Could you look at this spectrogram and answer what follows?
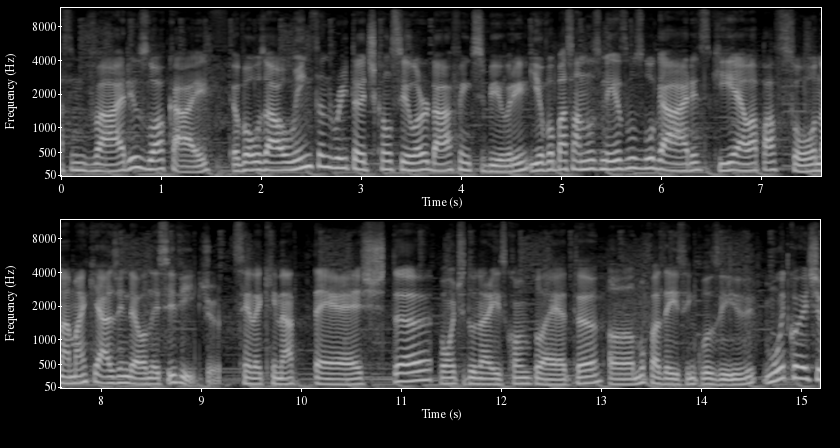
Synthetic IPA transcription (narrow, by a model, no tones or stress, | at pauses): asẽj̃vaɾiʊzlokajs | ewvowuzaɾʊlĩnt̪õnɾit̪ɐt͡ʃkõsiloɾd̪ɐfẽtsbiwɾiɪewvowpasaɾnʊzmezmʊzluɡaɾɪskɪɛlɐpasonɐmakiaʒẽj̃d̪ɛlɐnesɪvḭd͡ʒɪʊ̰sẽnd̪ʊakʰinɐt̪ɛʃt̪ɐpõnt͡ʃɪd̪ʊnaɾiskõplɛt̪ɐɐ̃mʊfazeɾisʊĩkluzivɪmũj̃t̪ʊkohet͡ʃi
